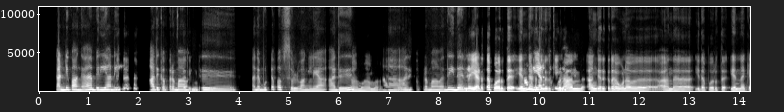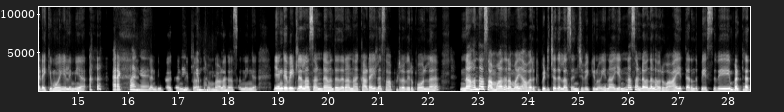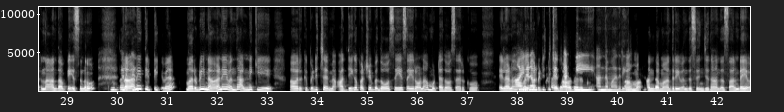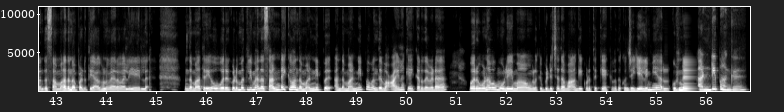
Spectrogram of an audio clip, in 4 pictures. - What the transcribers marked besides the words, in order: chuckle; other noise; chuckle; other background noise; unintelligible speech
- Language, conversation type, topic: Tamil, podcast, ஓர் சண்டைக்குப் பிறகு வரும் ‘மன்னிப்பு உணவு’ பற்றி சொல்ல முடியுமா?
